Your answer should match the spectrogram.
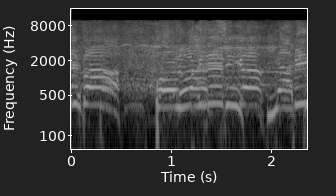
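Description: Speech only: a male sports commentator shouting one short word over and over in high-pitched excitement.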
